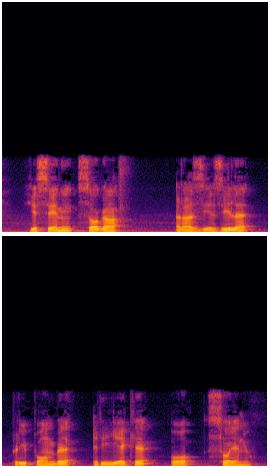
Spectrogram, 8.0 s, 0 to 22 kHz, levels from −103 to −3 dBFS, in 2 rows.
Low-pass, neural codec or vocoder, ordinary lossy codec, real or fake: 7.2 kHz; codec, 16 kHz, 8 kbps, FunCodec, trained on Chinese and English, 25 frames a second; MP3, 64 kbps; fake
